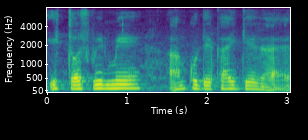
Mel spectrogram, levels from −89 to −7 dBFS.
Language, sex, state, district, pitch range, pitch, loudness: Hindi, male, Bihar, Katihar, 120-135 Hz, 130 Hz, -17 LUFS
